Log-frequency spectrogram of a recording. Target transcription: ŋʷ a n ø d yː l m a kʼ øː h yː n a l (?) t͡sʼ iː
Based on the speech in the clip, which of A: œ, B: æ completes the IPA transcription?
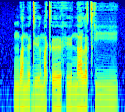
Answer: A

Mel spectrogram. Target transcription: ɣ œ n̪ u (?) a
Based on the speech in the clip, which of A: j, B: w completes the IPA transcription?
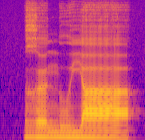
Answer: A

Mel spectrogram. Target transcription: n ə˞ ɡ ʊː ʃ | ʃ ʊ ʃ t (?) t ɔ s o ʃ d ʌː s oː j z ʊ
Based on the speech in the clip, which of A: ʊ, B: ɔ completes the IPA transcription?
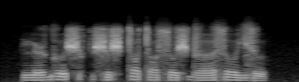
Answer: B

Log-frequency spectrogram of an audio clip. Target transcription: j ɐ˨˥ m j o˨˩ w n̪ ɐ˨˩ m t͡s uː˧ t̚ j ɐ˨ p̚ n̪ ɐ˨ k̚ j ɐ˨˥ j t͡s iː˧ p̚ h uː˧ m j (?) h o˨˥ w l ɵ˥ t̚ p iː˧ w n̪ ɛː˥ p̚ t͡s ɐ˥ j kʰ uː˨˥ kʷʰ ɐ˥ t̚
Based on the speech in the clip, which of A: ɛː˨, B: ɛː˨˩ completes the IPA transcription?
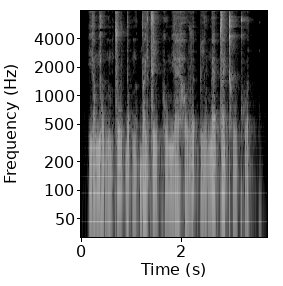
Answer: B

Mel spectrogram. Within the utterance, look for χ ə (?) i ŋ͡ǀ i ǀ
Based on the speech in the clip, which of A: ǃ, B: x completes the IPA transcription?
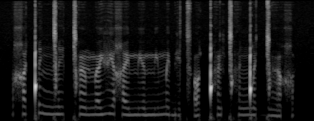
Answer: A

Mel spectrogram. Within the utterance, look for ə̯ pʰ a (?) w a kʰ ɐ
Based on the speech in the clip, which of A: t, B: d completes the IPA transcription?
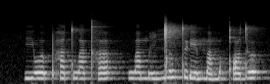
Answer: A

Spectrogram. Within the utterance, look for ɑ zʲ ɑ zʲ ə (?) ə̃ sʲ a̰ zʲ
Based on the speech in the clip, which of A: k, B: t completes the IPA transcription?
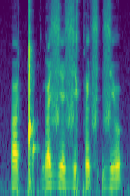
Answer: A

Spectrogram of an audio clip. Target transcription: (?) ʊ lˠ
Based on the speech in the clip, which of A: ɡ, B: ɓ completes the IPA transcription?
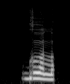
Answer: A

